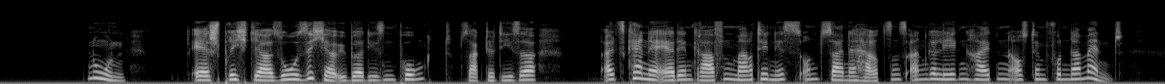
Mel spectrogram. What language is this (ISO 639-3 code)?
deu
